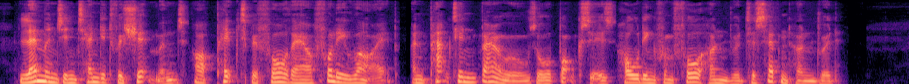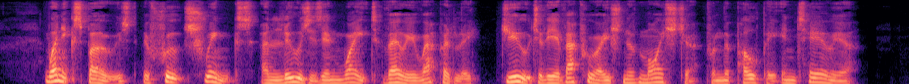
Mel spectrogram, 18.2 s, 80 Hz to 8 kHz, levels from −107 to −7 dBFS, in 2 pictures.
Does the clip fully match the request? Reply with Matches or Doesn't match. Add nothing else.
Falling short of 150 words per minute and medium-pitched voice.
Doesn't match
